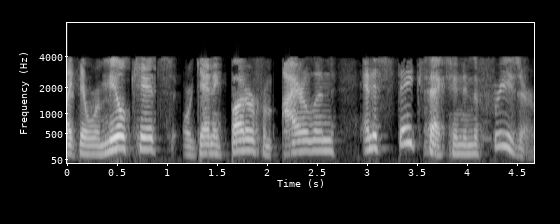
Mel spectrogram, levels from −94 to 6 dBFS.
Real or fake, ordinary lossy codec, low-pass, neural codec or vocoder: real; AAC, 16 kbps; 7.2 kHz; none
